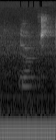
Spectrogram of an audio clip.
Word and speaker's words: duct: Duct tape. Duct tape. Sometimes people think it's duck, like quack quack, Donald Duck, and some company has now renamed this kind of tape as duct tape.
